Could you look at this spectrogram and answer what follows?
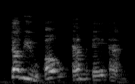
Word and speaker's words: woman: The first one is W-O-M-A-N. We know what that is. Woman. No, it's not woman, it's woman. Woman. The emphasis is on the first syllable.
